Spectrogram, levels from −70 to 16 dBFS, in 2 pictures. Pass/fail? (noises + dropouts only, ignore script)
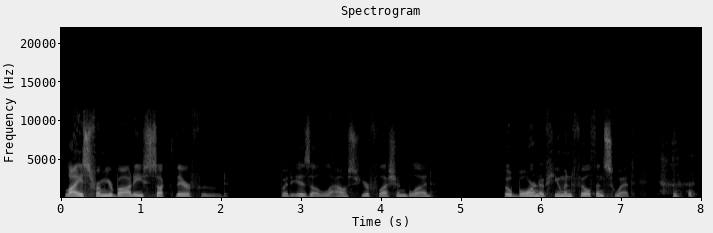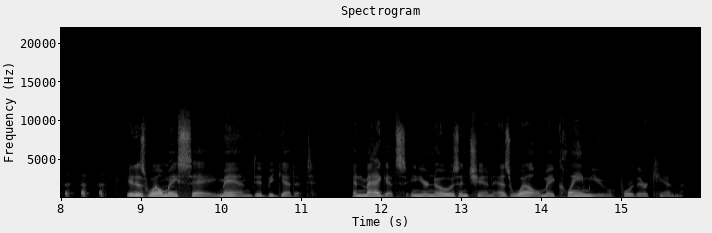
fail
